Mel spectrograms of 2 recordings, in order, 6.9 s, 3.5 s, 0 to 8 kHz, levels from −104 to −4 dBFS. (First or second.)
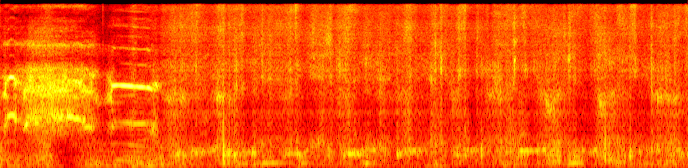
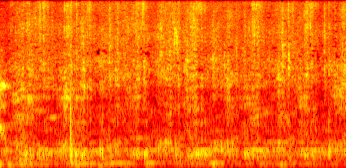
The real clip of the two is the second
